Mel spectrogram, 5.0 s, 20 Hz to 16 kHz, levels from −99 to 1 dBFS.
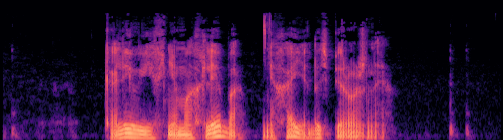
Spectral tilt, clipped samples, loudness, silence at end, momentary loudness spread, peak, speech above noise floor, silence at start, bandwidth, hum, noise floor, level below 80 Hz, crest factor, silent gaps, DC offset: -7 dB/octave; under 0.1%; -21 LUFS; 1.2 s; 11 LU; -2 dBFS; 55 dB; 1.05 s; 10.5 kHz; none; -74 dBFS; -38 dBFS; 20 dB; none; under 0.1%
